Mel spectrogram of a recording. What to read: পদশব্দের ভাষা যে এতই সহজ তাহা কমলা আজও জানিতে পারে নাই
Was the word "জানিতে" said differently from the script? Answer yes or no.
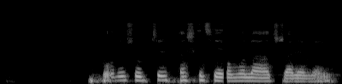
yes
